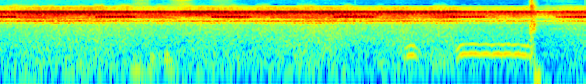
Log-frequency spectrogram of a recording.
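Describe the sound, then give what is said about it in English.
An owl hoots a few times against a steady high insect-like drone, the calls soft at first and then a clearer, longer hoot near the end, followed by a sharp click. “is it true that you want to change the Republican Party mascot from an elephant to an owl after this morning?”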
